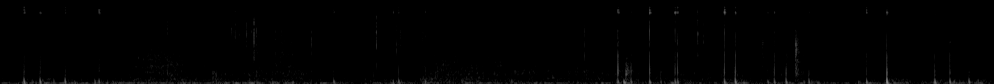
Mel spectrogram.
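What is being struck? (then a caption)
Glass hourglass. Fingertips in a fingerless glove tap repeatedly on the bulb of a clear, hollow glass hourglass whose top bulb is mostly empty. The result is quiet, short, sharp ticks that die away almost instantly, scattered irregularly over a low background rumble, with the densest bursts near the start and late in the clip.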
